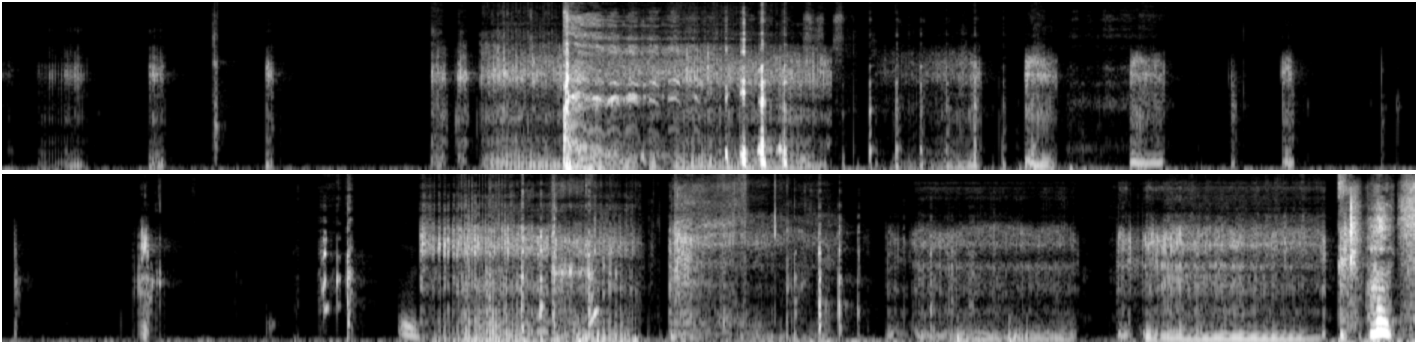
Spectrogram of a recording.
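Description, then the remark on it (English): A voice mimics a mother's loud snoring in a string of rough, snorting breaths, some short and choppy, others long and drawn out, with brief pauses between them. “The way your mom snores, she knows she was in there.”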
